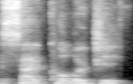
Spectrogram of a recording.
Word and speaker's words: psychology: psychology exactly so uh the p is silent the Y is I I have to say psychology it's from Psych or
